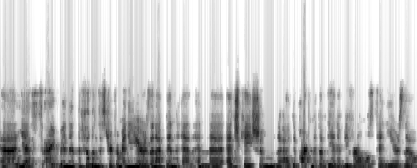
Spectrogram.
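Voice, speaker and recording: In a French accent, a woman with a fairly high pitch speaks at a moderate pace with ordinary pitch variation. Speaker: film board education representative. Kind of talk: workshop presentation. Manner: halting, many fillers.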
